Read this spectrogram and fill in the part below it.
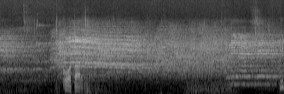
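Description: A crowd of spectators cheers in a large echoing hall.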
